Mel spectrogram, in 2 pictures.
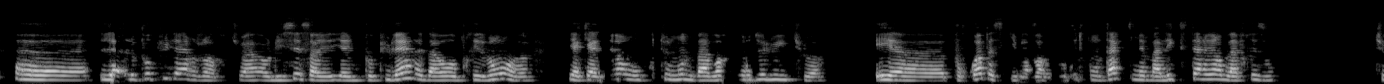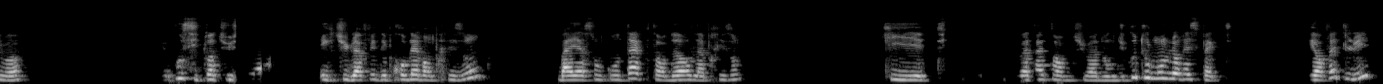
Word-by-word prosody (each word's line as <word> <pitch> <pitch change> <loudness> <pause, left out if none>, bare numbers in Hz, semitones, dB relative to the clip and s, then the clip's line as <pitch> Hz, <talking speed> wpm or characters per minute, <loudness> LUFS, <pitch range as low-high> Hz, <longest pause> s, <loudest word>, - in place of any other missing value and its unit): Heu, 250 - -1 0.8
le 225 0 +2 0.2
le 225 -1 -5
populaire, 255 -2 -3
genre, 180 -2 -6
tu 200 - -14
vois? 190 0 -1
Au - - -1
lycée, 190 +6 -4
ça, 210 -4 +1
il 185 +1 -2
y 200 - -5
a - - +2
une 185 0 -6
populaire 220 +8 +1
et 220 - 0
ben, 195 -2 +2
en 190 -1 +1
prison, 210 +1 0
heu, 180 - -9 0.4
il 220 - -3
y - - +5
a 195 - +3
quelqu'un 195 +4 -1
où 210 -1 -5
tout 240 - -9
le 220 - -2
monde 225 -1 -1
va 195 - +6
avoir 200 +6 +2
peur 215 0 -4
de 225 - -4
lui, 220 -1 -2
tu 215 -3 -13
vois? 175 0 -5 0.5
Et 210 -1 +5
heu, 180 -2 +1
pourquoi? 235 +6 +1
Parce 210 -5 -5
qu'il 185 - -13
va 175 - -6
avoir 180 -1 -2
beaucoup 185 0 -18
de - - -16
contact, 235 +6 +1
même 205 -3 -4
à 185 - +5
l'extérieur 230 +3 0
de 200 - -2
la 185 - +3
prison. 195 0 -8 1.0
Tu 215 - -8
vois? 200 +1 0 1.3
Du 390 - -16
coup, 280 0 +3
si 255 -7 -4
toi, 225 +2 +2
tu 220 -1 -5
sors - - -15 0.6
et 215 - -1
que 200 - -12
tu 220 +2 -2
lui 210 - +8
as 205 - +5
fait 225 +3 -7
des 210 0 -2
problèmes 225 +1 +2
en 205 - +3
prison, 225 - -3 0.7
bah, 200 0 +9
il - - +4
y - - +7
a 205 - +4
son 215 +1 -7
contact 225 +4 +2
en 205 - +2
dehors 210 +2 +5
de - - -3
la 190 - 0
prison 220 +4 -9 1.4
qui 210 -3 0
est 195 - +2
te - - -11
qui - - -19 0.5
qui 230 - -41
doit 205 0 +2
t'attendre, 220 -3 -1
tu 195 +1 -12
vois? 190 0 -1
Donc, 185 0 -4
du 185 - -10
coup, 320 - +3
tout 310 -1 +5
le 280 - -1
monde 285 -1 +2
le 260 - +10
respecte. 235 -6 -3 0.8
Et 210 - +6
en 200 - +6
fait, 315 -1 -1
lui, 265 +10 +1
210 Hz, 220 wpm, -23 LUFS, 190-230 Hz, 1.4 s, le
